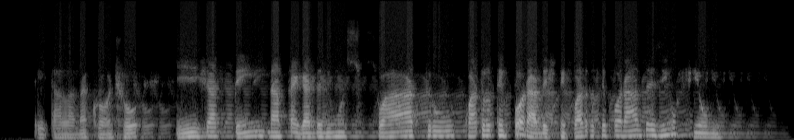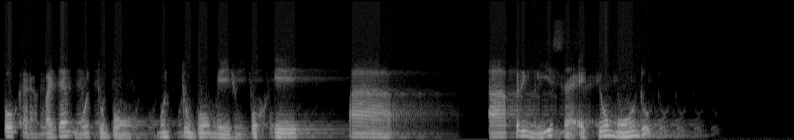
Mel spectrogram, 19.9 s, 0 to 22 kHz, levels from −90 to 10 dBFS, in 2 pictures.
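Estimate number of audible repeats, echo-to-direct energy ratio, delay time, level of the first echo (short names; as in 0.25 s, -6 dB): 3, -16.0 dB, 0.216 s, -17.0 dB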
